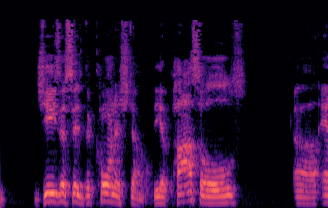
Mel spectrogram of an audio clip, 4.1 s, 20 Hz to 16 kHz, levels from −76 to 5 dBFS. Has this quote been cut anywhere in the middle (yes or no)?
yes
